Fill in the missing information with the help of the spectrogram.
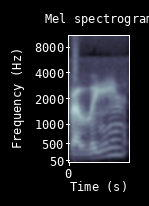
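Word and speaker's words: Velline: We were into, is it Robert Verleen? Is that how you pronounce it? Robert Thomas Verleen, yeah.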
